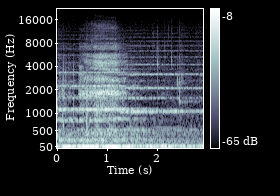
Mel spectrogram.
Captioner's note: inhales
